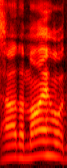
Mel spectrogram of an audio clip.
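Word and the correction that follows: mHawk: The Mihawk. – The M-Hawk. – The M-Hawk. – The M-Hawk 2.2.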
